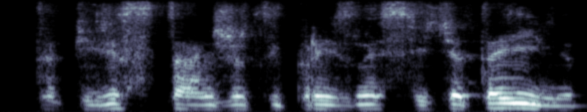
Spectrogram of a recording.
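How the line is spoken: Hissed. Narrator (Russian): прошипел Рон

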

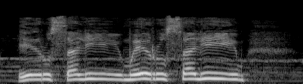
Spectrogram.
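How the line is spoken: Shouting through sobbing laughter. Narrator (Russian): кричал сквозь рыдающий хохот

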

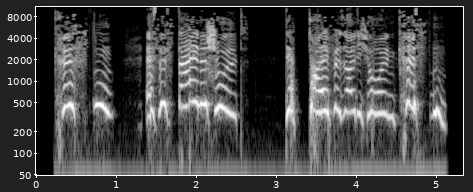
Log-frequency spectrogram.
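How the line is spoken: Screaming. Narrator (German): So schrie sie

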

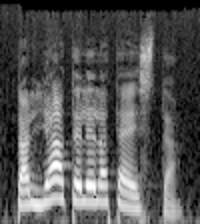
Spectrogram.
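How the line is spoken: Screaming at full voice. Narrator (Italian): urlò la regina con quanta voce aveva

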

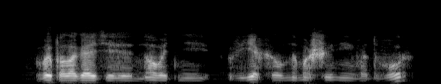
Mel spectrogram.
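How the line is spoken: Mumble. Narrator (Russian): пробормотал Хорншу

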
